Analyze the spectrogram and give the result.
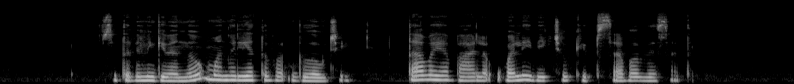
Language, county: Lithuanian, Vilnius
